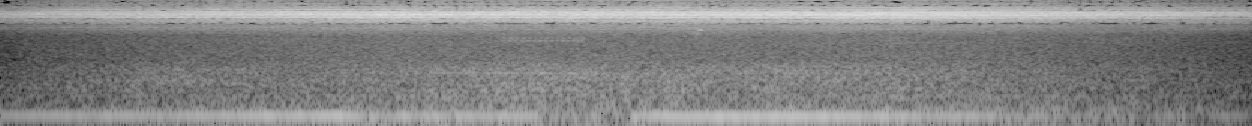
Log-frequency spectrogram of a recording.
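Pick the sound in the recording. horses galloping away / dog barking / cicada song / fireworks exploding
cicada song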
